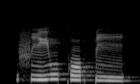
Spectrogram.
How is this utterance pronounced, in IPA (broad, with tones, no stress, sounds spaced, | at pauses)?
f i˧ j u˦ k o˧ k͡p i˨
